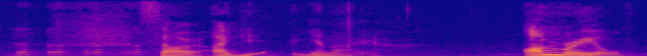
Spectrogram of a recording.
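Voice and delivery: usual speaking voice

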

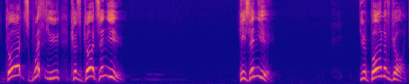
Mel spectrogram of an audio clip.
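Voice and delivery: loud, high proclamation; forceful preaching. Real, not acted.

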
